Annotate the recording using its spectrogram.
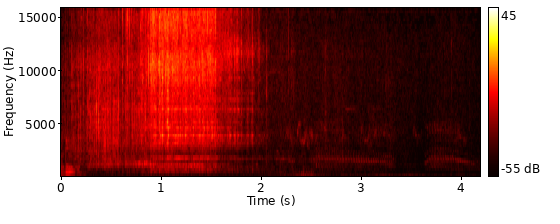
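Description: Small rounded beach pebbles poured into a glass jar onto a layer of sand: a rattling clatter of stones against the glass and each other, lasting about a second and a half. A soft thump follows about halfway through.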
